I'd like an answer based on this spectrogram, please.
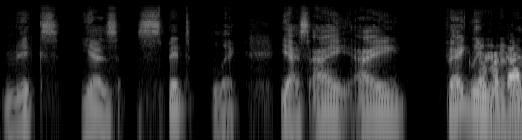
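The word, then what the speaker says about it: Mxyzptlk: Superman the animated series taught us that mits yes spit lick is pronounced mix yes spit lick yes I I vaguely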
